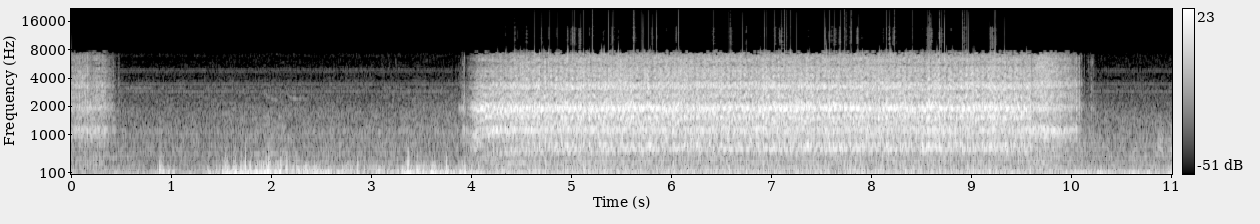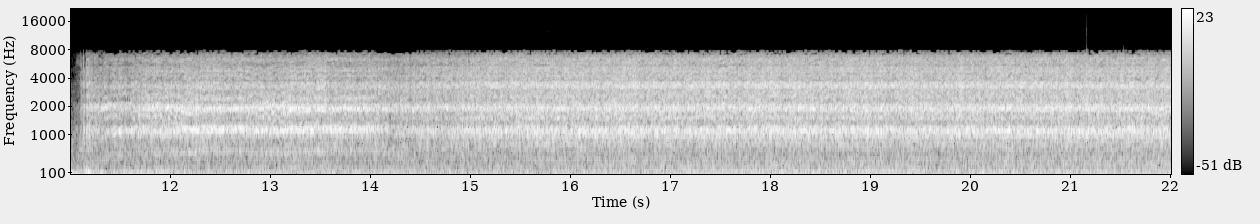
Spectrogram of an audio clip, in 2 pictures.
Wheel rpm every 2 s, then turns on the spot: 10, 0, 130, 160, 150, 50, 160, 160, 160, 160, 160.
0-2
